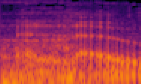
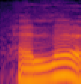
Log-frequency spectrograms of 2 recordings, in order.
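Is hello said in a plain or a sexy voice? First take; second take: sexy; plain. First: It is said in a sexy voice. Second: It is said in a plain voice.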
